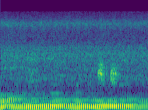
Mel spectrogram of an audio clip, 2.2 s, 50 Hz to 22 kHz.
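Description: Vivo Y55s smartphone's startup jingle, a short tune of held low notes, playing as the phone boots up after its data wipe.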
